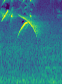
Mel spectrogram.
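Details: Bananaquit in a campeada, a song style meant to excite other bananaquits: a brief, very high bird phrase of quick thin notes and one arched, sweeping note.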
